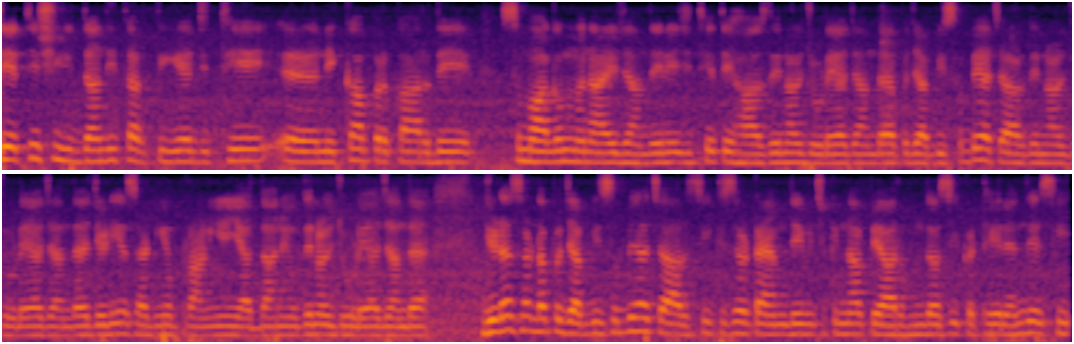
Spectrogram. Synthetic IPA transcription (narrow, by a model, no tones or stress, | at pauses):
t̪eːɪt̪ʰːeːʃəɦiːd̪ãːd̪iːt̪əɾt̪iːɛːd͡ʒɪt̪ʰːeːnɪkãːpɾəkaːɾd̪eː | səmaːɡəmːənaːeːd͡ʒãːnd̪eːneːd͡ʒɪt̪ʰːeːt̪ɪɦaːzd̪eːnaːld͡ʒʊːɽejaːd͡ʒãːnd̪aːɛːpəɲd͡ʒaːbiːsəbjaːt͡ʃaːɾd̪eːnaːld͡ʒʊɽejaːd͡ʒãːnd̪aːɛːd͡ʒeːɽijãːsaːɖijãːpɾaːɽ̃ijãːjaːd̪ãːneːoːd̪eːnaːld͡ʒoːɽejaːd͡ʒãːnd̪aːɛː | d͡ʒeːɽaːsaːɖaːpəɲd͡ʒaːbiːsəbjaːt͡ʃaːɾsiːkɪseʈɛːmd̪eːʋɪt͡ʃkɪnːaːpjaːɾɦʊnd̪aːsiːkəʈʰːeːɾɛ̃ːnd̪eːsiː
